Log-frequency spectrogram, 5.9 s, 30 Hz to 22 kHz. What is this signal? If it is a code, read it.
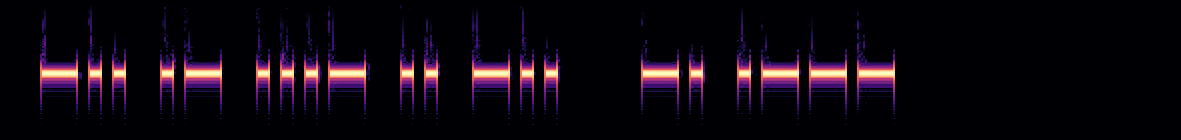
Morse code, heard as a keyed tone, about 20 wpm, 700 Hz. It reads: DAVID NJ
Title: K1USN SST QSO Practice - 20wpm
